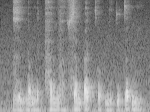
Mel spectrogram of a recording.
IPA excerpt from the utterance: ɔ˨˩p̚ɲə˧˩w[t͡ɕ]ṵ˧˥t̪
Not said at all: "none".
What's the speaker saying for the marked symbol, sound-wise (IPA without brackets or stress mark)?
t̪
